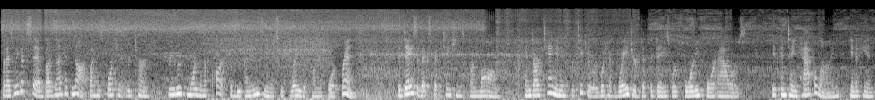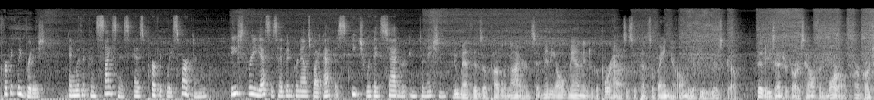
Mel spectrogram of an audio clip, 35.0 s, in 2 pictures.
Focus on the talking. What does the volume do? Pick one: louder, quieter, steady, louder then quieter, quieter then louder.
steady.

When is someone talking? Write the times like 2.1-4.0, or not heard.
0.1-7.2, 8.0-34.9.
